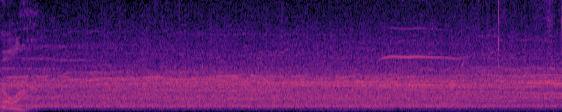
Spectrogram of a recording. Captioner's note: crowd cheering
